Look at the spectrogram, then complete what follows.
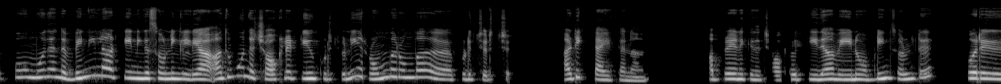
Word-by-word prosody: போம்போது, 330 +1 -1
அந்த 300 -4 +3
vanilla 380 +6 +2
tea 295 - +1
நீங்க 270 0 +7
சொன்னீங்க 260 -1 +4
இல்லையா, 235 0 +4
அதுவும் 345 +8 -3
அந்த 325 -5 -1
சாக்லேட் 265 +4 -2
டீயும் 270 0 +5
குடிச்சோன்னே, 250 +7 -5
ரொம்ப 275 +7 +2
ரொம்ப 320 0 0 0.4
பிடிச்சிருச்சு. 230 - -9 0.6
அடிக்ட் 305 -2 -3
ஆயிட்டேன் 200 -3 -6
நானு. 170 0 -8 0.7
அப்புறம் 250 +3 -1
"எனக்கு 240 -2 0
இந்த 210 - -7
சாக்லேட் 225 +3 -8
டீ 230 - 0
தான் 245 0 +3
வேணும்" 225 0 +2
அப்படின்னு 270 +6 +2
சொல்ட்டு, 265 +6 -1 0.5
ஒரு 275 -1 +4
255 Hz, 170 wpm, -23 LUFS, 230-300 Hz, 0.7 s, நீங்க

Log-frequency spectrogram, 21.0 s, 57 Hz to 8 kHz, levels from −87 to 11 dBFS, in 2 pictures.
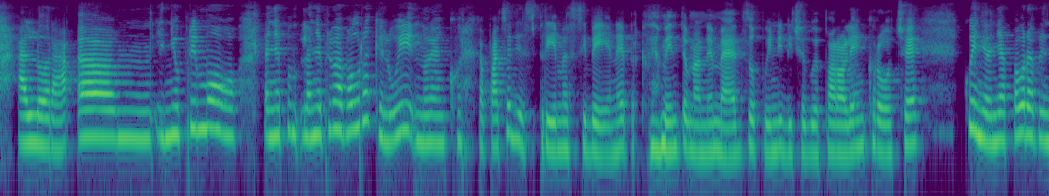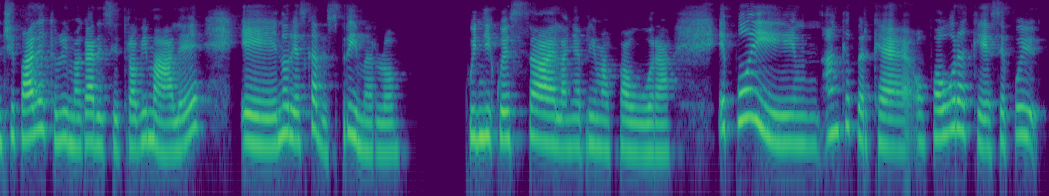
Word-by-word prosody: Allora, 210 -2 +2
uhm, 250 -1 +4
il 250 -1 -4
mio 270 0 +2
primo 305 -3 +2 0.2
la 255 - -3
mia 260 +1 +2
p 280 +1 -4
la 255 -1 0
mia 265 +1 +3
prima 300 +1 +1
paura 310 +7 +1
è - - -7
che 260 - -4
lui 250 +3 0
non 220 0 -1
è - - -1
ancora 220 0 -6
capace 200 +5 -3
di 235 - -3
esprimersi 190 -3 -3
bene, 175 +1 -1
perché 190 - -15
ovviamente 195 0 0
ha - - 0
1 175 - -2
anno 175 0 -2
e - - -2
mezzo, 170 +2 -1
quindi 180 0 -4
dice 175 0 -6
2 170 -1 -5
parole 175 0 +1
in 200 +2 -3
croce, 200 +2 -1 0.4
quindi 290 -7 +3
la 220 - +2
mia 230 +1 +1
paura 270 +1 +4
principale 250 +4 +3
è - - -4
che 235 - -8
lui, 235 0 -1
magari, 215 +1 +1
si 205 -2 -8
trovi 205 +4 -2
male 220 - +1 0.4
e 210 -2 +3
non 275 +2 +3
riesca 235 -2 +1
ad - - -5
esprimerlo. 180 -3 -4 0.5
Quindi 255 -1 +2
questa 240 -1 +3
è - - -1
la 200 -1 -1
mia 200 0 -5
prima 200 -2 -4
paura, 180 -2 -2 0.5
e 315 0 -3
poi 295 - +3
mhmm, 210 -1 -7
anche 295 +6 -3
perché 220 -6 0
ho 225 -1 -7
paura 290 +6 +1
che 210 -8 -2
se 220 +2 -7
poi, 270 - -2
220 Hz, 195 wpm, -21 LUFS, 195-255 Hz, 0.5 s, uhm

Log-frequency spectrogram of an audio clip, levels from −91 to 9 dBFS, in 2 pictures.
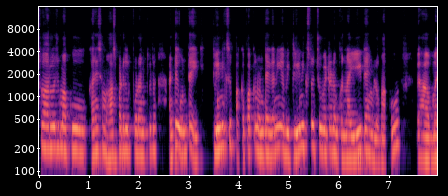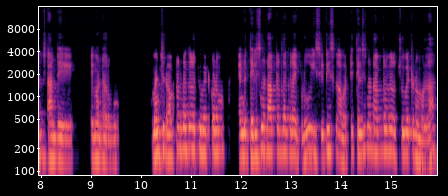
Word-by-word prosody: So, 210 - -10
ఆరోజు 195 0 +2
మాకు 190 0 0 0.3
కనీసం 180 +2 -2
హాస్పిటల్‌కి 180 +3 -1
పోవడానికి 170 -1 -2
కూడా 185 0 -3 0.3
అంటే 160 - +2
ఉంటాయి. 175 -2 -1 0.3
క్లినిక్స్ 190 +3 +5
పక్కపక్కన 180 +3 -3
ఉంటాయి 170 0 +1
గానీ, 190 +3 +1
అవి 170 -2 +2
క్లీనిక్స్‌లో 195 +4 +3
చూబెట్టడం 180 -2 +1
కన్నా, 150 -1 -1 0.2
ఈ - - +7
టైంలో 160 -6 -2
మాకు 130 +7 -4 0.5
గా 150 - -5 0.3
మంచి 150 0 -3
ఆహ్, 145 - +4
అంటే 140 -1 +2 0.6
ఏమంటారు, 135 -2 -1 0.9
మంచి 170 +2 +4
డాక్టర్ 160 +5 -1
దగ్గర 190 +1 +3
చూబెట్టుకోడం, 175 0 +2 0.4
అండ్ 160 +1 +5
తెలిసిన 160 +4 +3
డాక్టర్ 175 0 -1
దగ్గర 170 0 0
ఇప్పుడు 155 0 -3 0.2
ఈ - - -1
సిటీస్ 180 +3 +1
కాబట్టి 140 +1 -3
తెలిసిన 170 +4 +1
డాక్టర్ 175 +1 -1
దగ్గర 175 -2 +1
చూబెట్టడం 165 -2 +2
వల్ల, 130 +2 -2
170 Hz, 160 wpm, -23 LUFS, 160-185 Hz, 0.9 s, ఈ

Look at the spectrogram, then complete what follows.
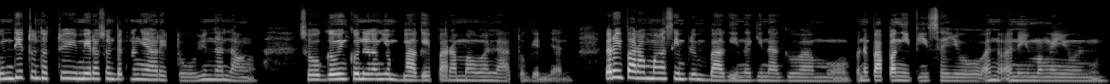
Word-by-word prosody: nun, 275 +2 +3
"Hindi 315 - +6
ito 310 - -3
na 275 - +2
'to 280 +2 -6
eh, 275 -1 +2
may 265 - +6
rason 260 0 0
ba't 245 +1 -2
nangyari 225 -4 0
'to." 170 0 -12
Yun 220 +1 -3
nalang. 180 -7 -6 0.4
So, 225 0 -1
gawin 240 +3 +4
ko 255 - +6
nalang 245 -1 +4
yung 235 -3 0
bagay 195 -1 +1
para 195 -2 -3
mawala 185 -2 -6
'to, - - -16
ganiyan. - - -13 0.2
Pero 295 +2 +7
yung 330 - +6
parang 290 -2 +7
mga 275 -1 +4
simpleng 245 -3 0
bagay 190 -3 -1
na 180 - -5
ginagawa 175 -2 -7
mo, 165 - -10
nagpapangiti 185 -2 +1
sa 175 - -1
'yo, 165 -2 -7
ano-ano 190 -1 -3
yung 180 0 -6
mga 175 0 -4
yun? 165 -1 -8
195 Hz, 210 wpm, -24 LUFS, 175-245 Hz, 0.4 s, Pero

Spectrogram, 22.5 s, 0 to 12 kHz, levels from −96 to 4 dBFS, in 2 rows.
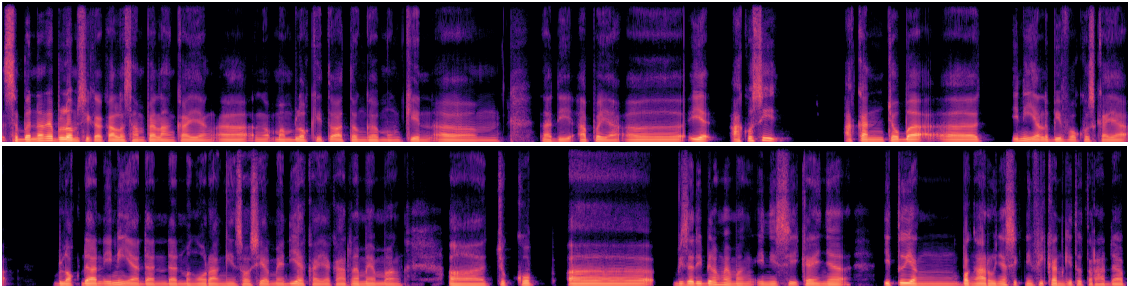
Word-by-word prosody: Sebenarnya 150 -1 +4
belum 140 0 +8
sih 120 - -2
Kak, 110 -1 +1
kalau 105 +1 +4
sampai 110 +1 0
langkah 105 +1 -2
yang, 105 0 -3
eee, 110 0 -1
nge 120 0 -5
mem-block 115 -1 -1
itu 120 - -5
atau 110 +1 -1
nggak 110 0 -1
mungkin, 110 +2 -4
mmm, 105 -3 -3 0.4
tadi 110 +1 -2
apa 120 +2 -2
ya, 105 -2 -1
eee, 120 +1 -1
iya 135 -2 +5 0.2
aku 135 +4 0
sih 170 -1 +2 0.7
akan 135 -2 +1
coba, 130 -1 +4 0.3
eee, 125 -1 +2 0.4
ini 155 +2 0
ya - - +3
lebih 120 +2 0
fokus 115 0 -3
kayak 110 0 -3 0.5
block 120 -1 +1
dan 125 0 +4
ini 135 0 +1
ya - - 0
dan 110 0 -3
dan 110 0 -1
mengurangi 115 0 -2
sosial 115 0 -1
media 115 +4 0
Kak 115 -3 -4
ya, 110 - -2
karena 120 +5 -1
memang, 110 -3 -3 0.5
eee, 115 -1 +1
cukup, 125 0 -1 0.3
eee, 130 0 +2 0.2
bisa 130 +1 +1
dibilang 145 +4 +3
memang 130 -4 -1
ini 140 -1 -2
sih 120 -3 -4
kayaknya 130 +6 0 0.3
itu 135 +3 +2
yang 120 -3 +3
pengaruhnya 125 +1 +3
signifikan 130 0 -2
gitu 115 -1 -4
terhadap 105 -1 -3
120 Hz, 155 wpm, -23 LUFS, 110-130 Hz, 0.7 s, belum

